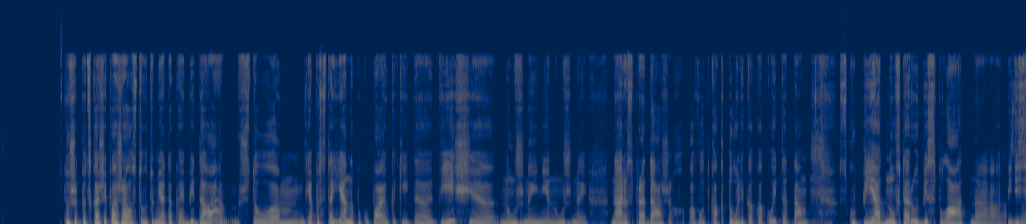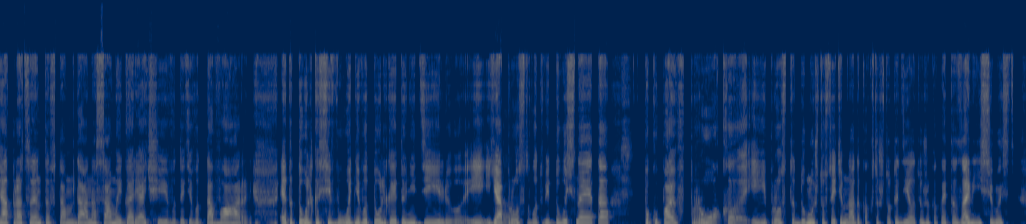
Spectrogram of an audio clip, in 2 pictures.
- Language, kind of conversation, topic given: Russian, advice, Почему я постоянно совершаю импульсивные покупки на распродажах?
- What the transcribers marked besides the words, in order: none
